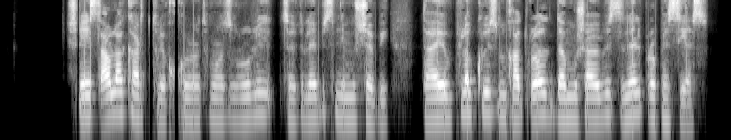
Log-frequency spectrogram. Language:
Georgian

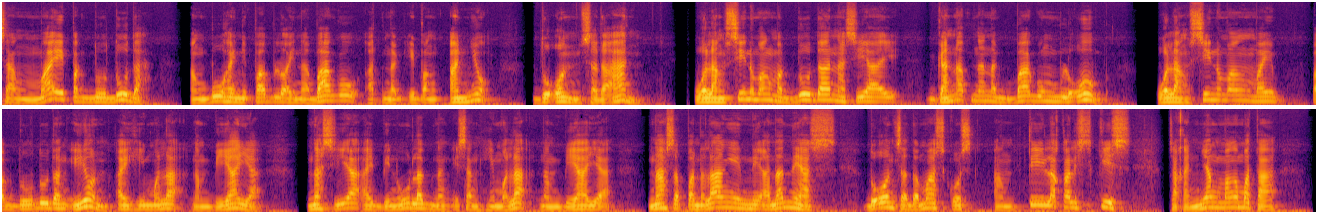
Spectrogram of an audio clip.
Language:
Filipino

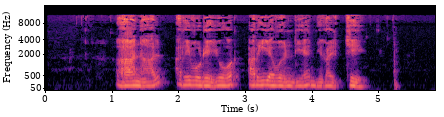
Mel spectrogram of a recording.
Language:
Tamil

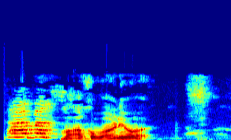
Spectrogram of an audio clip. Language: Lasi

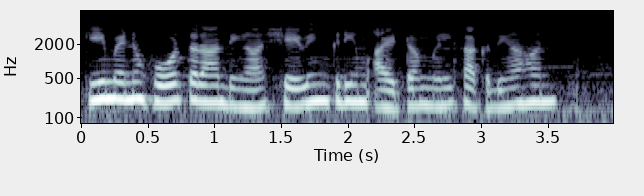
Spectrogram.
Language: Punjabi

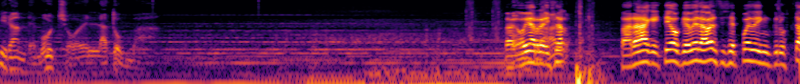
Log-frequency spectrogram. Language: Spanish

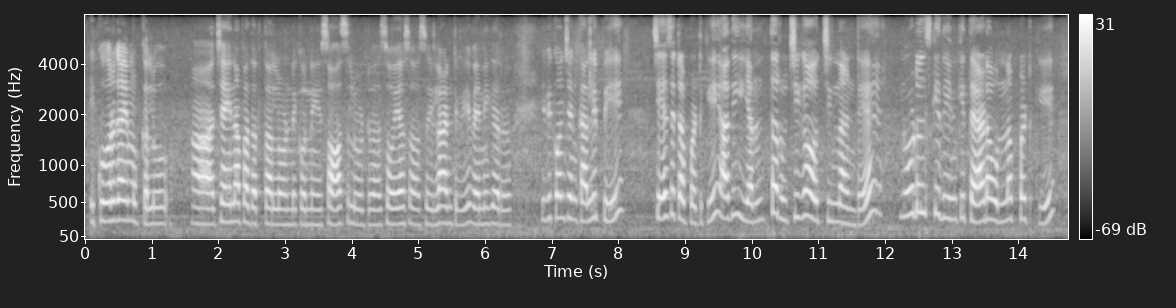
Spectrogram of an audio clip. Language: Telugu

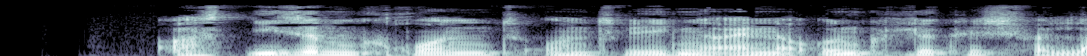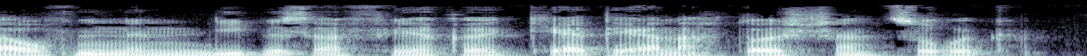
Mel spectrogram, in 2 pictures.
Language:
German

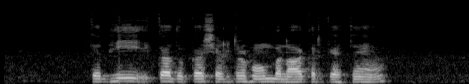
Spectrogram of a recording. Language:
Urdu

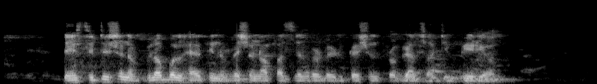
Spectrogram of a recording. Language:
English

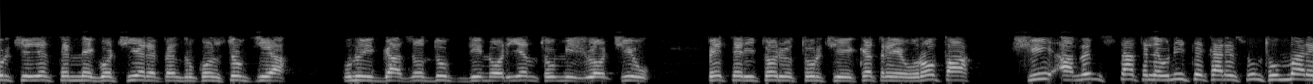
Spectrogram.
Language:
Romanian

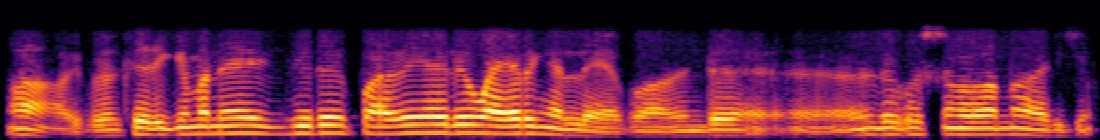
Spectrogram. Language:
Malayalam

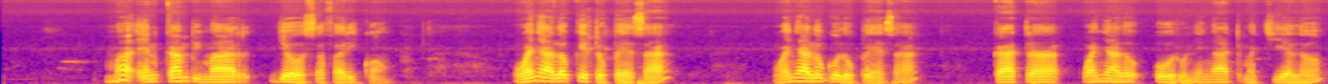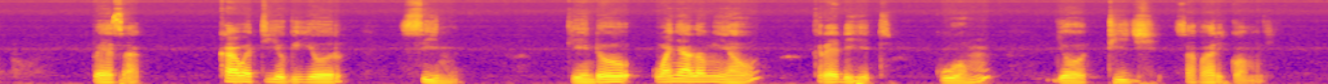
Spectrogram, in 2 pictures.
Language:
Luo (Kenya and Tanzania)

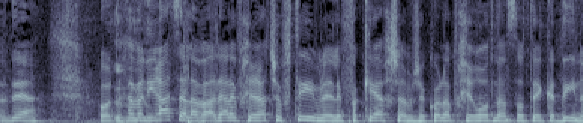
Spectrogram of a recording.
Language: Hebrew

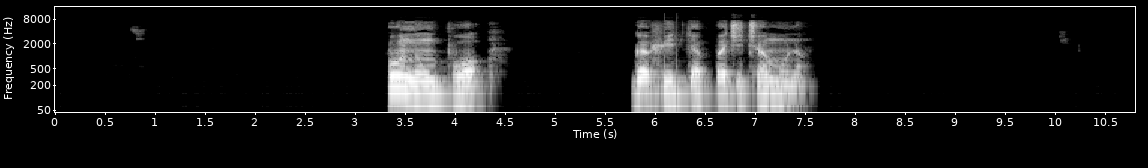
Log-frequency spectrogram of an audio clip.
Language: Ghomala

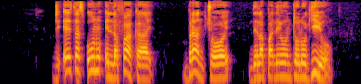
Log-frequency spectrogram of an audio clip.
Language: Esperanto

